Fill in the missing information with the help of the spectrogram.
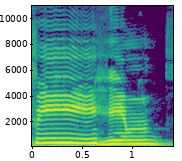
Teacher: یا مدہ کو 1 الف 2 حرکات کے برابر لمبا کر کے پڑھنا ہے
